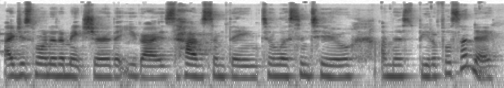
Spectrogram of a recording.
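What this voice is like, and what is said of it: Congested, slightly off voice. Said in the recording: “really bad head cold ... my voice sounds a little bit weird”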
